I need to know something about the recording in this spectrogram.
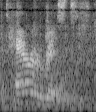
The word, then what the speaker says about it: terrorists: That's terrorists. First syllable, terrorist.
